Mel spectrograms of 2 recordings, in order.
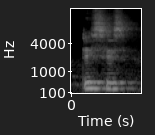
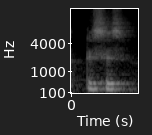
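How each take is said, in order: Both takes have the same delivery.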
